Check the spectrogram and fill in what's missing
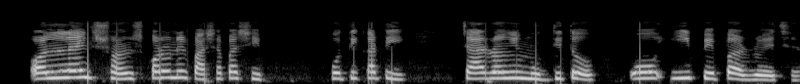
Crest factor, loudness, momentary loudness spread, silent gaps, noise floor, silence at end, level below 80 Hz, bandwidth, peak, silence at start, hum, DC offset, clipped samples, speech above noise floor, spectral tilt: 16 dB; -17 LUFS; 8 LU; none; -59 dBFS; 0 s; -56 dBFS; 7.8 kHz; -2 dBFS; 0.3 s; none; under 0.1%; under 0.1%; 43 dB; -5 dB/octave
